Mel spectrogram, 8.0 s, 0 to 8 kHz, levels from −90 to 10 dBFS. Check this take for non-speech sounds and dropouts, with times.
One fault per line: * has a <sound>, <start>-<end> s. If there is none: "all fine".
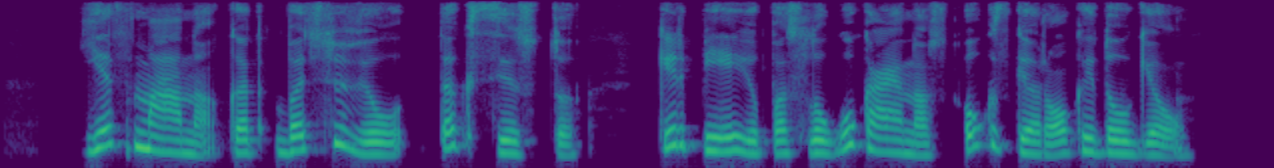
all fine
